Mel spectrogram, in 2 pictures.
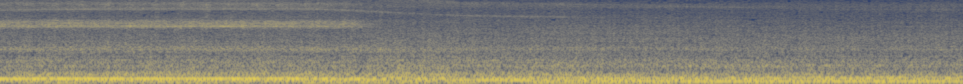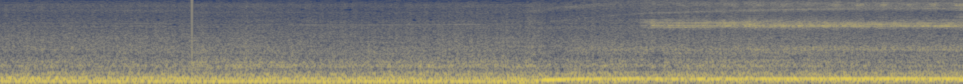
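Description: A steady whine holds, drops lower for several seconds, then climbs back up over the engine rumble; the source cannot be pinned down.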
